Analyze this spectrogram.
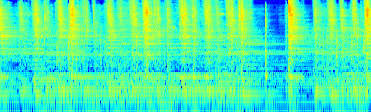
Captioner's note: heels rhythmically clicking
